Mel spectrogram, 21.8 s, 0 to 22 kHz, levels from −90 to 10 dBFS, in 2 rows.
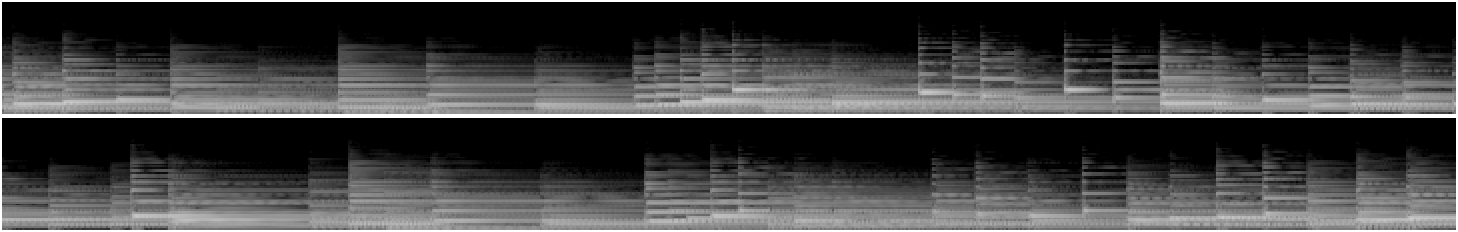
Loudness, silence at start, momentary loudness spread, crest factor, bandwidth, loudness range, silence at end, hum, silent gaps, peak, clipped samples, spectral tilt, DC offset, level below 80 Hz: -21 LUFS; 0 s; 10 LU; 16 dB; 5.4 kHz; 5 LU; 0 s; none; none; -4 dBFS; under 0.1%; -10 dB/octave; under 0.1%; -52 dBFS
